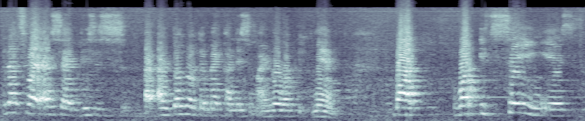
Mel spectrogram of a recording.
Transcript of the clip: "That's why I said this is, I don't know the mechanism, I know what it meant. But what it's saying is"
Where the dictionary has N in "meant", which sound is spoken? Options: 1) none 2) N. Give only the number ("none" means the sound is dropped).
2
